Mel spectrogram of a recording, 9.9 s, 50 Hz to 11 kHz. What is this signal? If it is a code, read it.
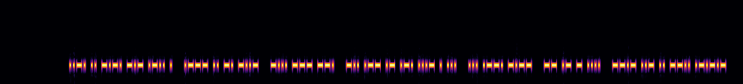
Morse code, heard as a keyed tone, about 50 wpm, 700 Hz. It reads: FICKLE JINX BOG DWARVES SPY MATH QUIZ.
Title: Pangram Challenge v2 - 50wpm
